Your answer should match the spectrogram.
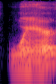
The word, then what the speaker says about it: where: Nesse caso aqui, where é um som mais aberto. Where. E were eu chamo de um som mais preguiçoso, tá? Então não confunda a pronúncia. Where, aberto. Were, preguiçoso. Ok?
